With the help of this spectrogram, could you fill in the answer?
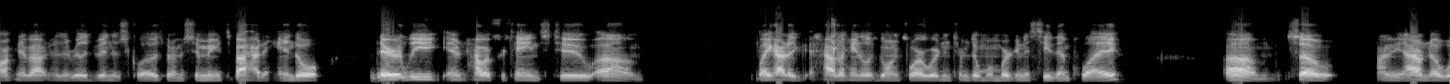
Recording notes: In a phone interview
